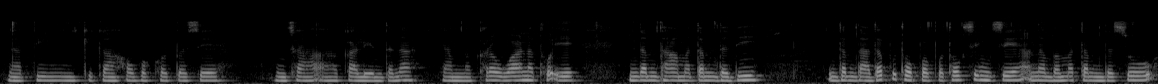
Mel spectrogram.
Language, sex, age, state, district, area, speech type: Manipuri, female, 30-45, Manipur, Bishnupur, rural, spontaneous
